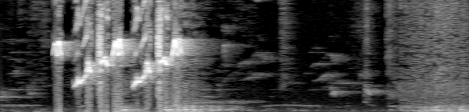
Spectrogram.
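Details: Gelatik batu, the cinereous tit, sings a short burst of bright rising two-part whistles, roughly six phrases in just over a second, then falls silent with faint low background rumble and a soft hiss at the end.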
